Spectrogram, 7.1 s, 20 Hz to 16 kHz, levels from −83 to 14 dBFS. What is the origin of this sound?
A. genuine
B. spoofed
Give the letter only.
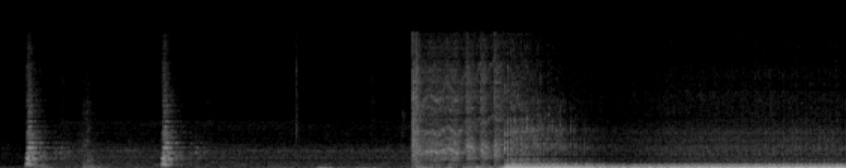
B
